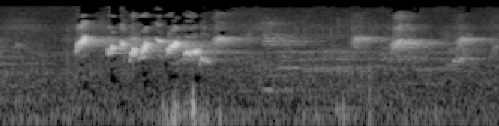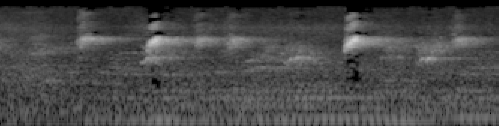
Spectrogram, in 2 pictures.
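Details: Red-whiskered bulbul song: a fast, jumbled warbling phrase opens, followed by a series of shorter, clear, liquid whistled phrases spaced about a second apart.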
